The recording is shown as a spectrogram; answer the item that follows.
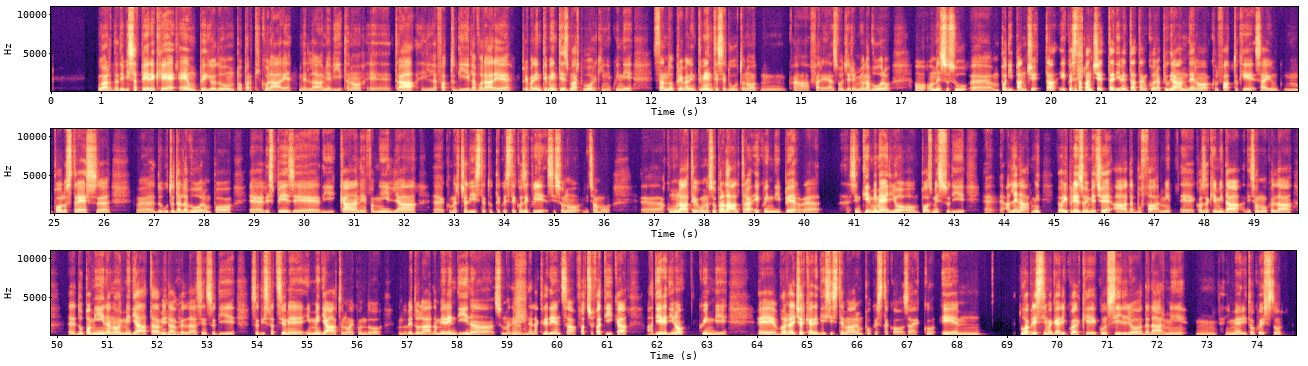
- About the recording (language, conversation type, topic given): Italian, advice, Bere o abbuffarsi quando si è stressati
- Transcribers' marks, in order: tapping; chuckle; chuckle; tsk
